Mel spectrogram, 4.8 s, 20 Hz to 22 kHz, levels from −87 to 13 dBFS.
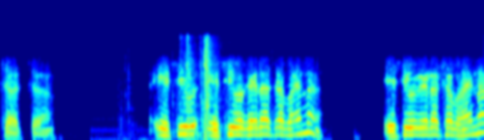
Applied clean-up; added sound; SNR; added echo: none; Microwave oven; 16 dB; none.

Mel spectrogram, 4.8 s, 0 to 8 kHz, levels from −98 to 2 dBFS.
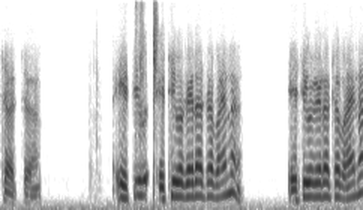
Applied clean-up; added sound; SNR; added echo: neural diffusion model UNIVERSE++.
